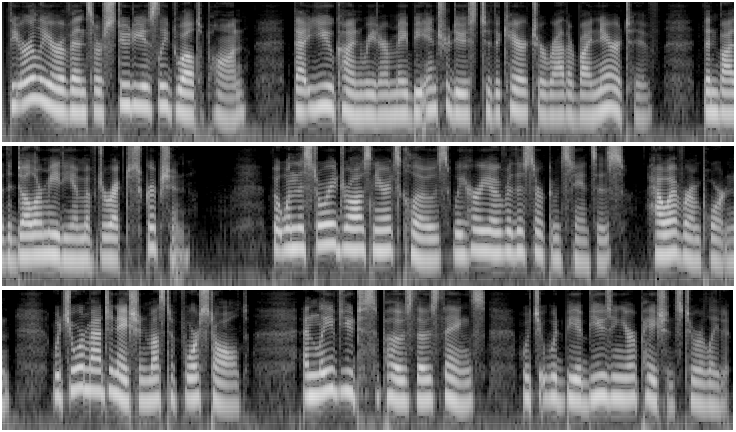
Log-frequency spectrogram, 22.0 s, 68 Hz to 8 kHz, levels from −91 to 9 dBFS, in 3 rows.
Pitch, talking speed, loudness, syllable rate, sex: 200 Hz, 185 wpm, -17 LUFS, 6.2 syllables/s, female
